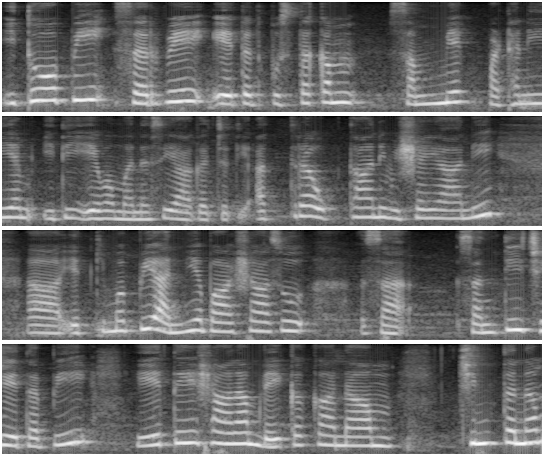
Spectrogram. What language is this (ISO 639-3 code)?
san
